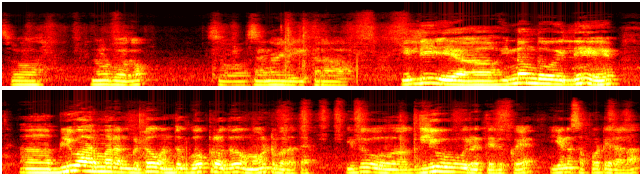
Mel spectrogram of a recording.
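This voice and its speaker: A man's voice: on the high side, moderate pace, long pauses, a little mellow, slight background noise, low-quality recording. A man giving a casual hands-on how-to demonstration, informally mixing in English words. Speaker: tech vlogger presenting a tutorial.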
